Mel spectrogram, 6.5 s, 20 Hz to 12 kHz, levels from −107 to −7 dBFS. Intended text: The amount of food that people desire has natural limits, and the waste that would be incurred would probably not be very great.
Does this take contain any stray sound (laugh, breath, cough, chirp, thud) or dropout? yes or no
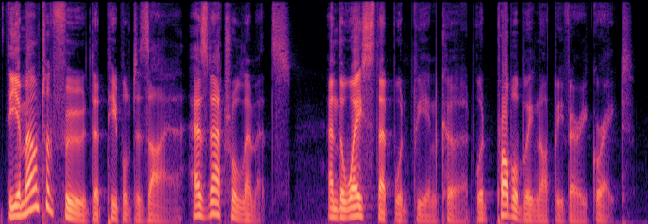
no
